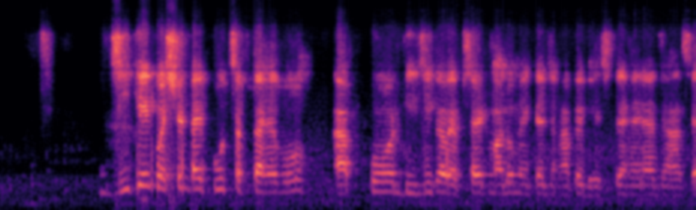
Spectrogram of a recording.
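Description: A second man talks calmly over an online call.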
